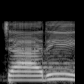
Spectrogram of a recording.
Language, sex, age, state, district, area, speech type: Odia, female, 60+, Odisha, Dhenkanal, rural, read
